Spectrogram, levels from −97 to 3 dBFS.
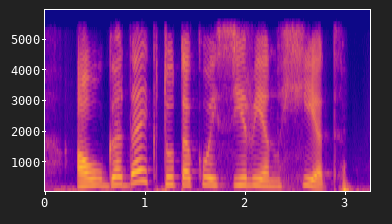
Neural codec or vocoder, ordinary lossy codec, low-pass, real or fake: codec, 16 kHz, 1 kbps, X-Codec, HuBERT features, trained on LibriSpeech; none; 5.4 kHz; fake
